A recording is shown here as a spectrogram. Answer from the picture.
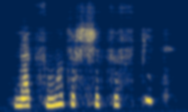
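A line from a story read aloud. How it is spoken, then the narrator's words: Snide whisper, old man. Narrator (Russian): не без ехидства шепнул старик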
